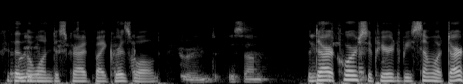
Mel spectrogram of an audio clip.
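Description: A faint, delayed copy of the speech surfaces in a short scrap from 0.08 to 0.14 s, sitting around 15 dB under the main voice and trailing it by about 234 ms. This is an echo leak: the far end was likely playing the call over a loudspeaker, and its echo canceller let part of what its microphone captured slip back down the line.

From 0.22 to 1.89 s the voice repeatedly sinks, thins and drops out in pieces, at worst by something like 40 dB, for roughly one and a half seconds in total. This is speech suppressed in double talk: with both sides talking at once, the canceller likely could not tell the talker from the loudspeaker echo and turned everything down. Inside that stretch, from 1.13 to 1.38 s, the same 234 ms echo returns, weaker, around 25 dB below the speech.

From 3.35 s to the end the dipping and chopping comes back, with drops again near 40 dB covering about a second. Two more echo scraps cut through it, from 3.58 to 3.66 s at around 15 dB down and from 3.97 to 4.02 s at roughly 35 dB down. 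Both arrive with the same 234 ms lag, which ties all four scraps to one leaking echo path.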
